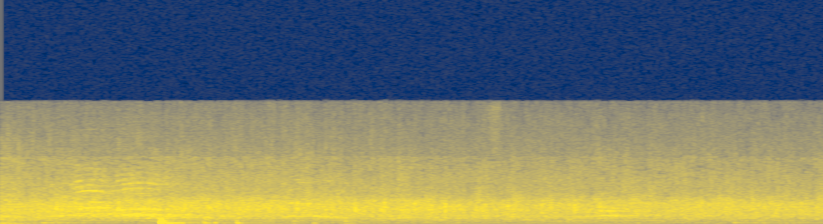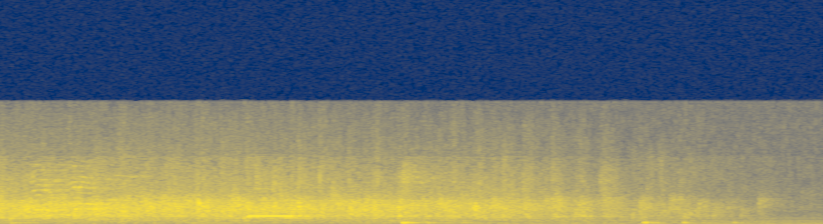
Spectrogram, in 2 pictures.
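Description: A large audience applauds and cheers in a big hall, then slowly fades.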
